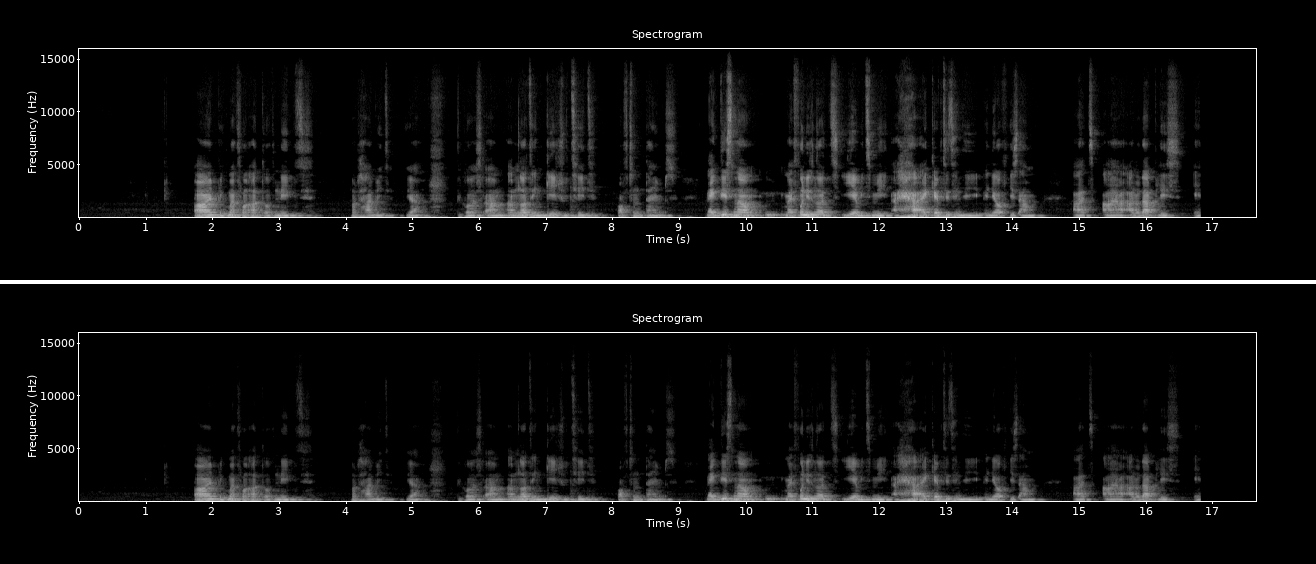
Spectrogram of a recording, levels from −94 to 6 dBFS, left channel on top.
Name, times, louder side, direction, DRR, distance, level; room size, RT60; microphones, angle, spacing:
voice 1, 1.7-3.5 4.1-8.9 9.4-14.5 14.9-16.8, left 3 dB, 50° left, 1.1 m, -35 dB
head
